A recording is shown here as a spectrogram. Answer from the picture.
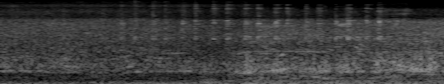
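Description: Busy beach ambience: voices of people talking nearby over a steady low rumble of wind and surf. A voice comes in more clearly about a second in.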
